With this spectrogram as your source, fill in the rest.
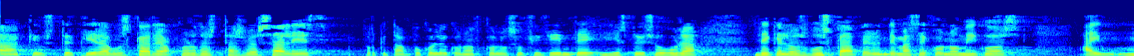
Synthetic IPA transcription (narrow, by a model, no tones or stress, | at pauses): keust̪eðkjeɾaβ̞uskaɾakweɾðo̞st̪ɾazβ̞eɾsale̞s | po̞ɾket̪ampo̞ko̞le̞ko̞noθko̞losufiθjent̪e̞ʔie̞st̪ojse̞ɣ̞uɾaðe̞ke̞lo̞zβ̞uskapeɾoent̪emase̞ko̞nomiko̞s | a̰jm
